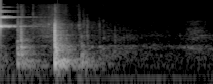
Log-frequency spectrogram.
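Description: Two knocks on a classroom desk about half a second apart: hands slapping down on the desktop, the first knock with a brief high ring, then arms and head dropping onto it with a duller thud.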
